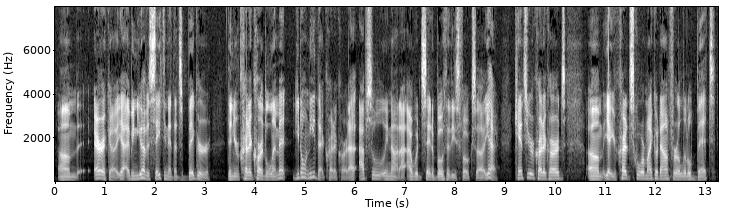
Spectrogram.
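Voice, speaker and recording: A man's voice: medium pitch, expressive, a little fast, pushed and bright, dry recording, studio quality. A man co-hosting a podcast. He gives blunt, direct advice in a casual way, with frequent fillers. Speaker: podcast co-host.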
